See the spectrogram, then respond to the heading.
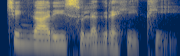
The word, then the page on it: सुलगना: سلگنا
